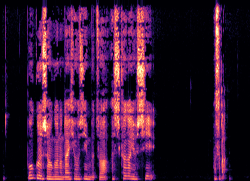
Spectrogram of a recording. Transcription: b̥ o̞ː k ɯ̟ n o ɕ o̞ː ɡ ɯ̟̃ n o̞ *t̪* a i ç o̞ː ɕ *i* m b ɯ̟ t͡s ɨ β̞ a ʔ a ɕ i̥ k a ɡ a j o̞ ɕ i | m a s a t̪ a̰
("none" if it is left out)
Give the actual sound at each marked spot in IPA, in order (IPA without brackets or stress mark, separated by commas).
d̪, ĩ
